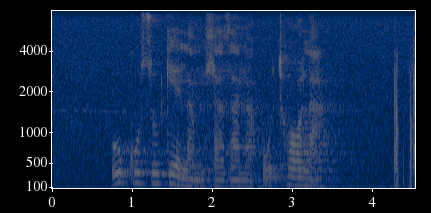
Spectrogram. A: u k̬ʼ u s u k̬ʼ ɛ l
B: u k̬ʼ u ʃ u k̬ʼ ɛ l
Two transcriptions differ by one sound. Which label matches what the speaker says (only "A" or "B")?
A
